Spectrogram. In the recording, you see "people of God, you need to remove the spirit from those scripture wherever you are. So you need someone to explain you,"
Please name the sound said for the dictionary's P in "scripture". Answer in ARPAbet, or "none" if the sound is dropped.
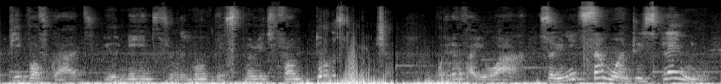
none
